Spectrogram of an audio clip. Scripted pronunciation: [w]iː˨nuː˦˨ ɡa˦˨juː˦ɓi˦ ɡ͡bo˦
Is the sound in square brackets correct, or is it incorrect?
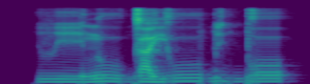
incorrect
